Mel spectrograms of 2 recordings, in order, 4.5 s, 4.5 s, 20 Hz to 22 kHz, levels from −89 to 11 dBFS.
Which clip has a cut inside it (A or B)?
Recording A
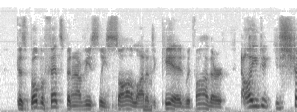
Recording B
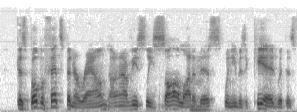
A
